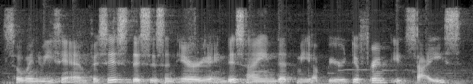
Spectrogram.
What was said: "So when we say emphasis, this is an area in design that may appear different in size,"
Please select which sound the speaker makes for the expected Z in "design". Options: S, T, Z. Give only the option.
S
